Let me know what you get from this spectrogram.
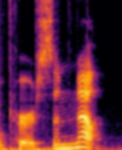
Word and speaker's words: personnel: Notice that personnel has a strong nel sound, so personnel.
